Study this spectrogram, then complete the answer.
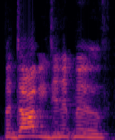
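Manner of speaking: usual speaking voice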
